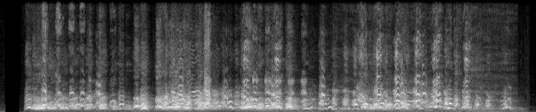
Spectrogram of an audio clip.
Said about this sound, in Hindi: यह सवाल पूछने पर कुत्तों की भोंकने की आवाज बढ़ गई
